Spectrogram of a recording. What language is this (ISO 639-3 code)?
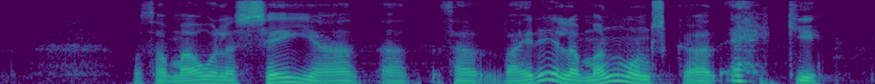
isl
